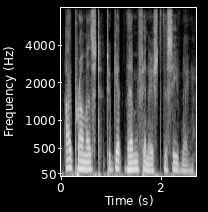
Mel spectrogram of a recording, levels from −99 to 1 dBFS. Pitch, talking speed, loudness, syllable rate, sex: 120 Hz, 175 wpm, -17 LUFS, 5.5 syllables/s, male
